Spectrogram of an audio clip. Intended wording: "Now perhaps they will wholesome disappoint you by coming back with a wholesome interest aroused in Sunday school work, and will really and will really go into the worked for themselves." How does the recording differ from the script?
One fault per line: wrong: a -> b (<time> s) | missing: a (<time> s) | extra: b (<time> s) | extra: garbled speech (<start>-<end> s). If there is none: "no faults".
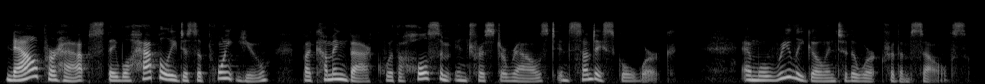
wrong: wholesome -> happily (1.4 s)
missing: and will really (8.1 s)
wrong: worked -> work (8.6 s)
